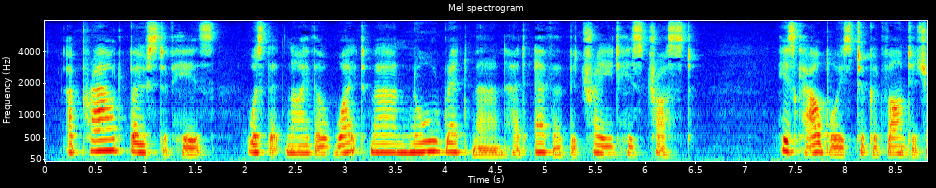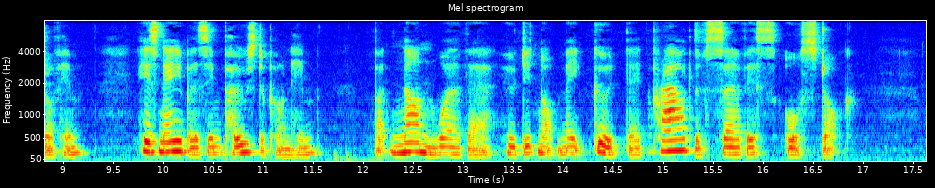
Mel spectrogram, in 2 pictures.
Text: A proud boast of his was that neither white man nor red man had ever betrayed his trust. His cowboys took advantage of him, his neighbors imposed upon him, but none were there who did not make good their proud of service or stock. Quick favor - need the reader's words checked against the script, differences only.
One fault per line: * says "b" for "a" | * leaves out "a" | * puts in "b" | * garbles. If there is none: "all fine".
all fine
